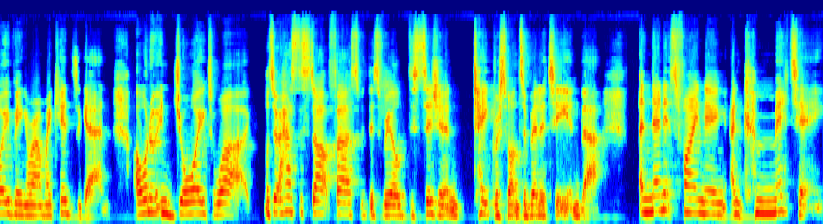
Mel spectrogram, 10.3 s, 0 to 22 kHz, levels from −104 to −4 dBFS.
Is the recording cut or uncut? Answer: cut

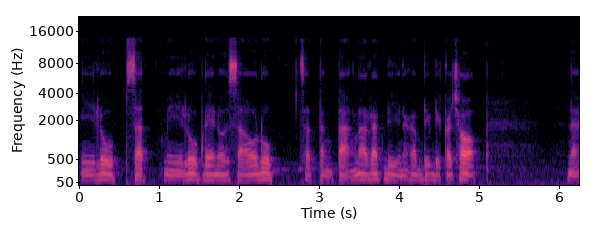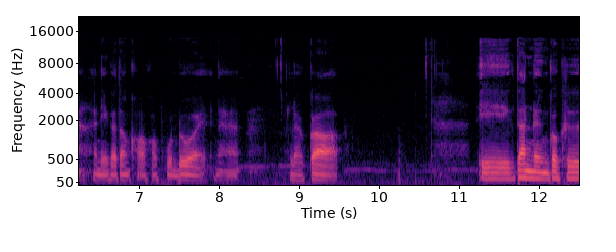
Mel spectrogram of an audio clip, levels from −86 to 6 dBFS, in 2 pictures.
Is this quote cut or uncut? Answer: uncut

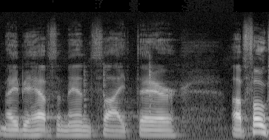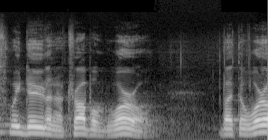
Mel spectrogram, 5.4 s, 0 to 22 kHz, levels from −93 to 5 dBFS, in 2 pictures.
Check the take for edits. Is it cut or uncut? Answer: cut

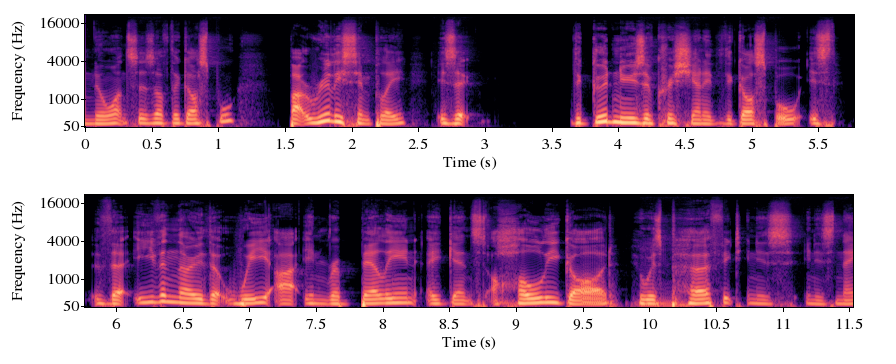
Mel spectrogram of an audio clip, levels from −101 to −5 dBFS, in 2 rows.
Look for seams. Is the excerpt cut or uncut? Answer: cut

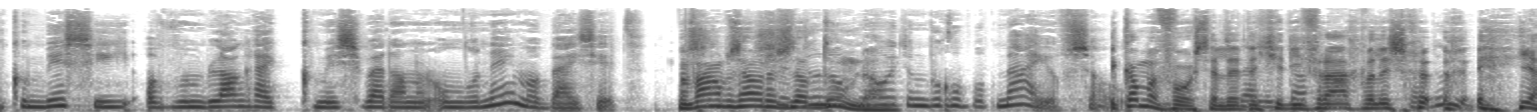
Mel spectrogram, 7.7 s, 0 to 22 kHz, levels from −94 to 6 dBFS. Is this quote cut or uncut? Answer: cut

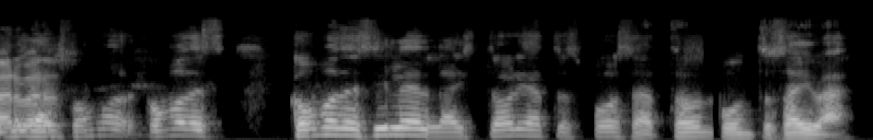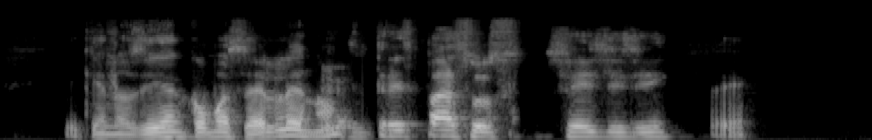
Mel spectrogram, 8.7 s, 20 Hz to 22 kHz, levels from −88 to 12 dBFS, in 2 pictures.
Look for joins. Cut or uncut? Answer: cut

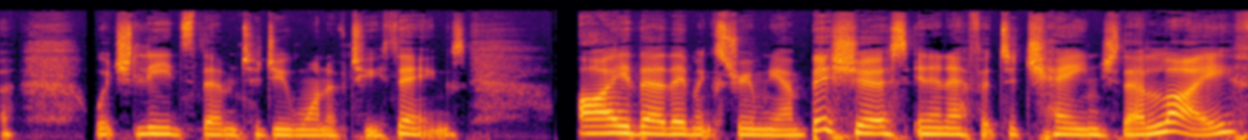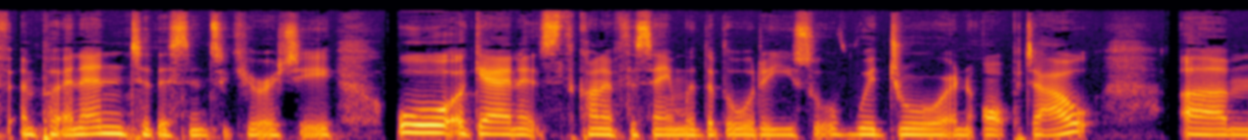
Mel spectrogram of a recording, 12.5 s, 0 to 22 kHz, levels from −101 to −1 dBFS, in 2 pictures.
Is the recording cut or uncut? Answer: cut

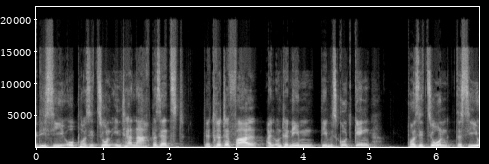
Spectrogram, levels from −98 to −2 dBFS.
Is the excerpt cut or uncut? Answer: uncut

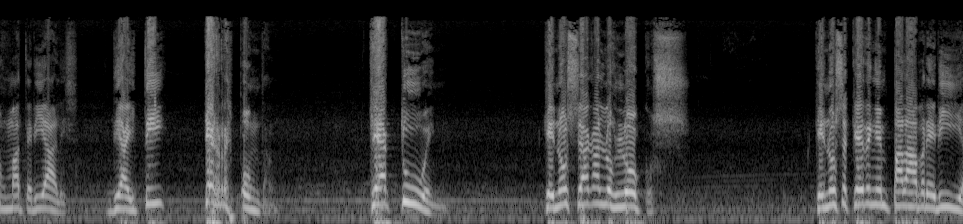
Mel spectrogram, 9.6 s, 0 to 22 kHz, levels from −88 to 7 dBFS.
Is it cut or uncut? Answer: uncut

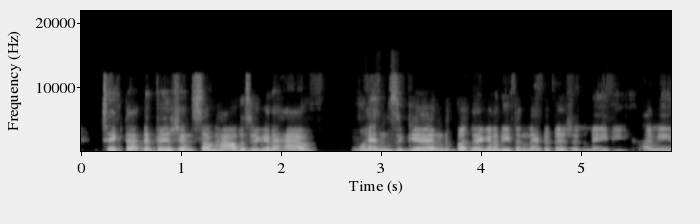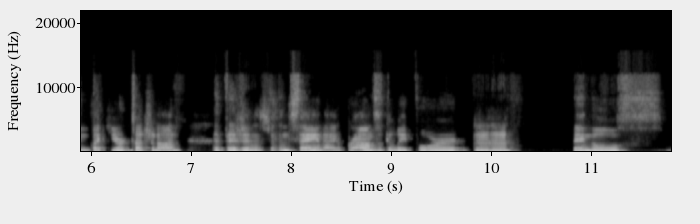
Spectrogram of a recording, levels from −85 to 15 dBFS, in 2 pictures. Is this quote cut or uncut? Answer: cut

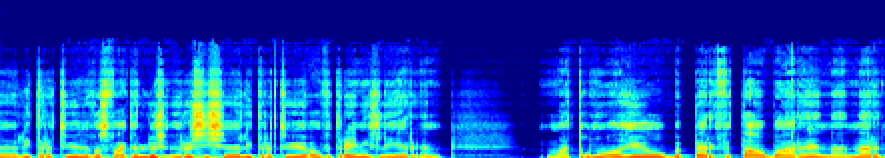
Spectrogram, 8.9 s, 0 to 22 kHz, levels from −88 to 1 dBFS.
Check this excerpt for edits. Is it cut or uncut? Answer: uncut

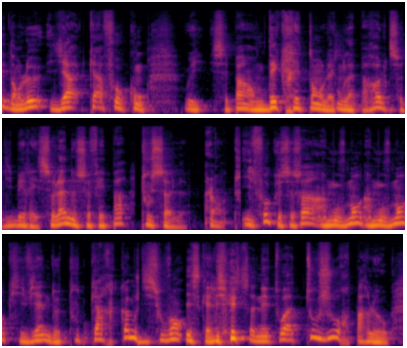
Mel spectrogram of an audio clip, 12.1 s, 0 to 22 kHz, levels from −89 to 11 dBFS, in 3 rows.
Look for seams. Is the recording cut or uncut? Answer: cut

